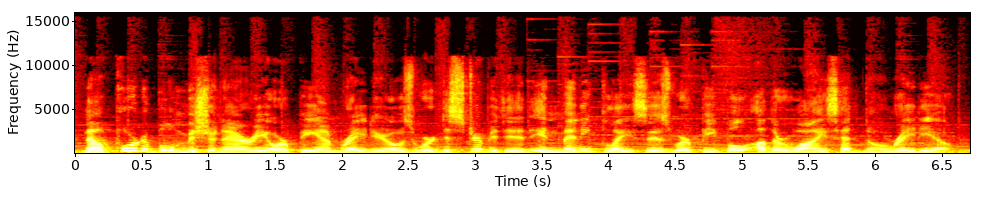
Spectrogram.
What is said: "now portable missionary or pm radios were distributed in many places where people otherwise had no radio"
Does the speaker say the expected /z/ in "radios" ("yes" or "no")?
yes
